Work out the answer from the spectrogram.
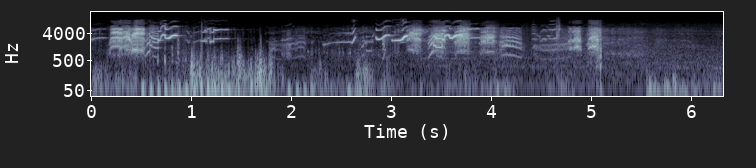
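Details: Rainbow lorikeets on a wall screech loudly, opening with rough, buzzy squawks, then slurred rising shrieks in quick succession, tapering into softer, broken chatter before one last sharp call.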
